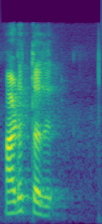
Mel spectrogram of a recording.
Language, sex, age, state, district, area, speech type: Malayalam, male, 18-30, Kerala, Thrissur, urban, read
